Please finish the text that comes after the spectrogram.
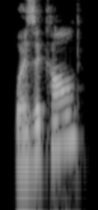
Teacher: What is becomes reduced to what is. The letter T in what changes to a sound closer to the letter D. And the word it goes by so fast that it becomes very reduced to just a vowel sound plus a very fast held T.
